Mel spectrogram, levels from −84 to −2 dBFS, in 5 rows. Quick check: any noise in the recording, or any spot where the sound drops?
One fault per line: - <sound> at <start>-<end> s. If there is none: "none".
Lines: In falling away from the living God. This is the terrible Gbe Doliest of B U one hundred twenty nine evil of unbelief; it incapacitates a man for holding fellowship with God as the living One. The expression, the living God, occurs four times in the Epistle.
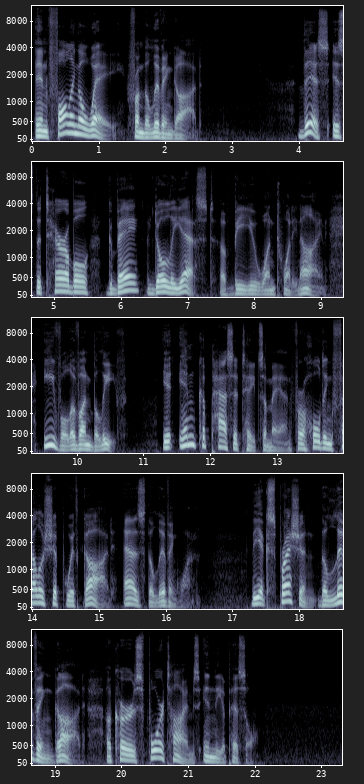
none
